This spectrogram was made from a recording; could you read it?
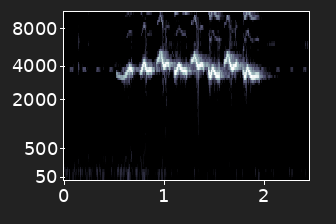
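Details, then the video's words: Ultramarine grosbeak (azulão) singing in nature: a loud, clean phrase of about eight warbled, slurred whistled notes, each rising and falling, delivered steadily over one and a half seconds against a silent background. "AZULAO CANTANDO MUITO NA NATUREZA ESQUENTAR SEU AZULAO COM ESSE CANTO"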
